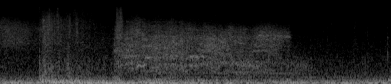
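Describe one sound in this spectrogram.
A fiery blast bursts and hisses.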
